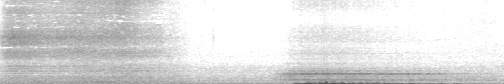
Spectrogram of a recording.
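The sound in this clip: A single deep breath, a soft, airy rush with a low snort-like edge that swells and fades over about two seconds after a quiet stretch of faint hiss.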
